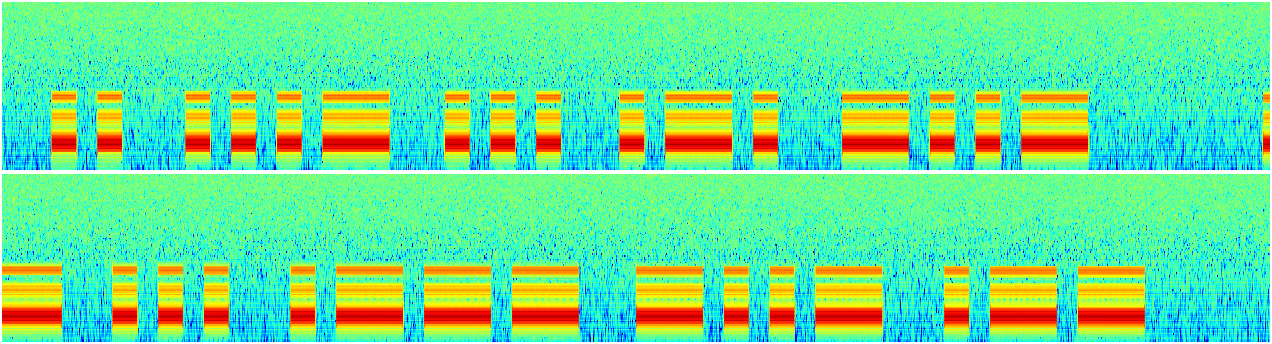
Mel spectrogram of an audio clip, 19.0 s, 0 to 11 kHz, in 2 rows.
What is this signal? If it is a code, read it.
Morse code, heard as a keyed tone, hand-sent with a paddle, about 7 wpm, 520 Hz. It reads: IVSRX TSJXW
